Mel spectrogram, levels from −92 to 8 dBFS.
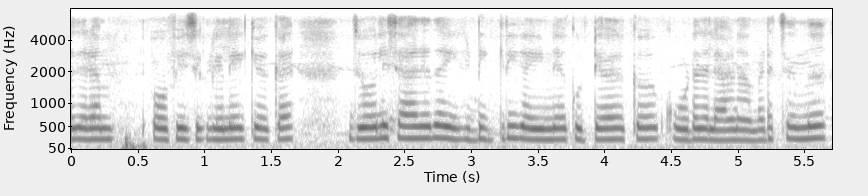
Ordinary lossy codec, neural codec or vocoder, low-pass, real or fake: Opus, 64 kbps; none; 7.2 kHz; real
